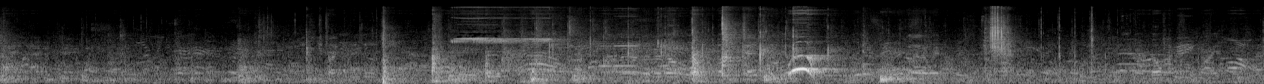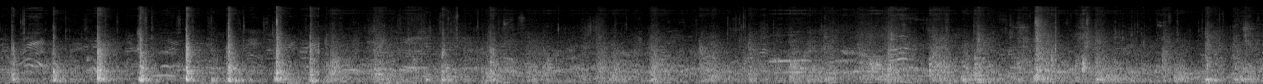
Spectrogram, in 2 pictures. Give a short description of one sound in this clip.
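Young men shout and call out across an open outdoor field in the distance.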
